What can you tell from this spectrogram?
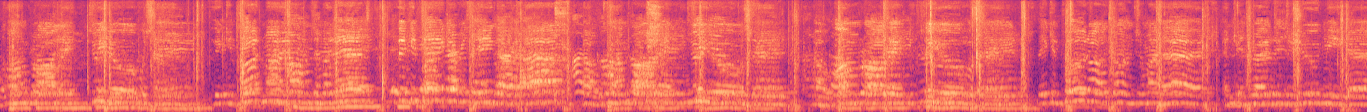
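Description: Boys' voices chanting a noha, a Shia mourning lament, with a group joining in, over a steady beat of hands striking chests in matam.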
